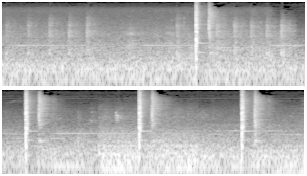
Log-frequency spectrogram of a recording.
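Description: Faint clicking of a riflescope turret being turned, then four rifle shots one and a half to two seconds apart, each with a quieter second crack a split second later.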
